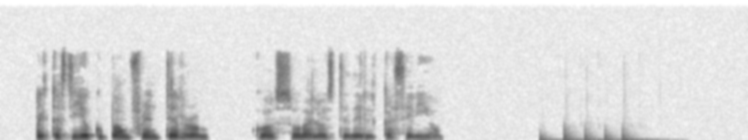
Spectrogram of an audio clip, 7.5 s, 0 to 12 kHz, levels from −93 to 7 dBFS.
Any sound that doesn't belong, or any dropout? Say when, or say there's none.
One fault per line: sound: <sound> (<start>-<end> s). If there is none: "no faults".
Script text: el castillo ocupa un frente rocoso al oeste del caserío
sound: thud (5.4-6.9 s)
